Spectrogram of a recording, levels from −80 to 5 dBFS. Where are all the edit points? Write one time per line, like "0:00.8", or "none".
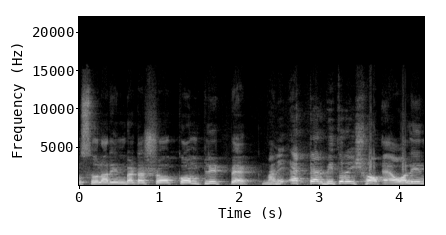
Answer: none

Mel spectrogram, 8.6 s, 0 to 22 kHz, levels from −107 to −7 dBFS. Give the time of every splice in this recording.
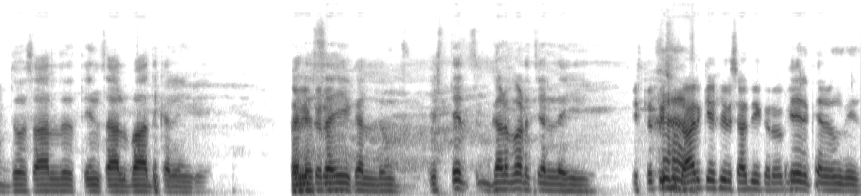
none

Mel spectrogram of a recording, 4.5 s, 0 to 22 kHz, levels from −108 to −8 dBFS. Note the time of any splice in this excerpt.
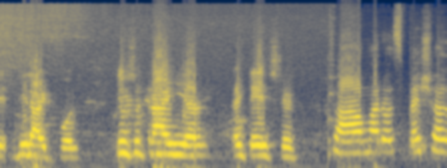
0:03.3

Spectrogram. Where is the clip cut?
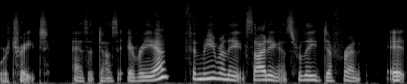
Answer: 0:01.8

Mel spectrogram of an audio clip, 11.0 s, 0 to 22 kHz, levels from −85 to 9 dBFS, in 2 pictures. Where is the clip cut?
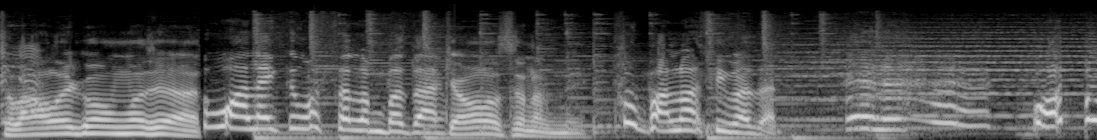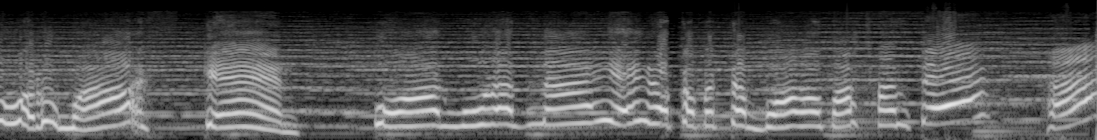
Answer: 0:04.0
0:06.3

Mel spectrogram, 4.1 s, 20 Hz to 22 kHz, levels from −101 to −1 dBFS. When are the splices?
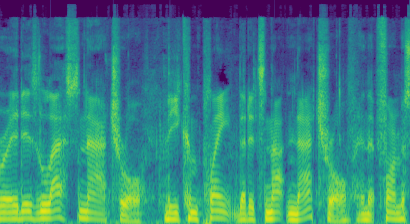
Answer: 0:01.5

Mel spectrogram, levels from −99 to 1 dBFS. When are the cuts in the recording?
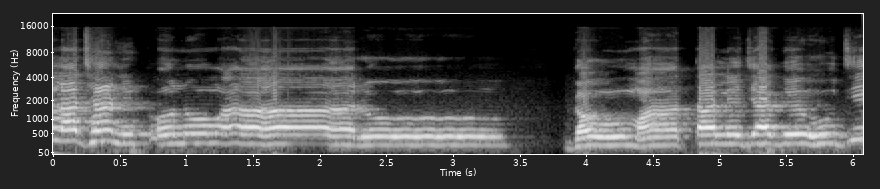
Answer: none

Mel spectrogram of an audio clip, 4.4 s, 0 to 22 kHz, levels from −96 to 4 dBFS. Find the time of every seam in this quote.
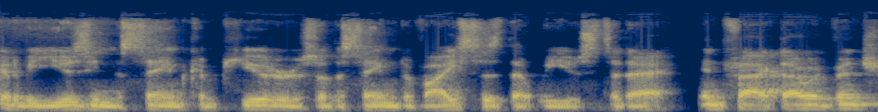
0:03.4

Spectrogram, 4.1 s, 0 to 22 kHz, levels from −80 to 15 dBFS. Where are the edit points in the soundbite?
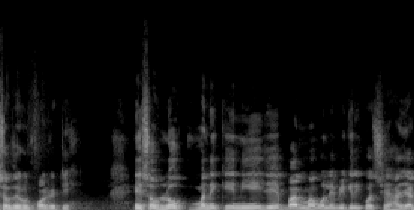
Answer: none

